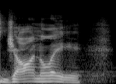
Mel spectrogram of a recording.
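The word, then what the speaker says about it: Zhongli: I love this nightbot thing where if you don't know how to pronounce Jong Lee, it's John Lee. It's technically closer than trying to say Zong.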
